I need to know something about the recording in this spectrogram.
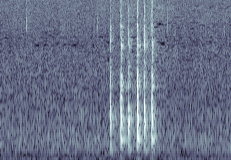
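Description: A quick run of about six sharp plastic clicks from a laptop's controls, about a second in and lasting half a second, as the Samsung Kies icon is opened.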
